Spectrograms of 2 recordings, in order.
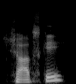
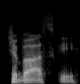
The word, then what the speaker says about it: Chbosky: I don't know how to pronounce his last name. I'd let you do it. Stephen Chbosky? Chbosky. Chbosky.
